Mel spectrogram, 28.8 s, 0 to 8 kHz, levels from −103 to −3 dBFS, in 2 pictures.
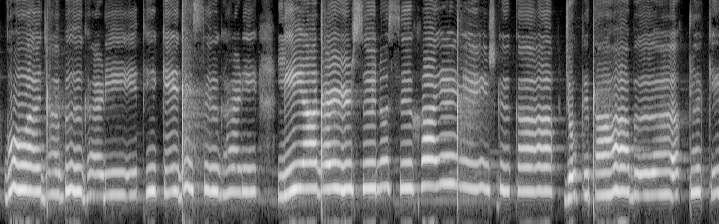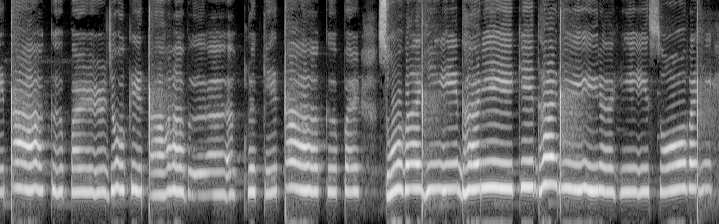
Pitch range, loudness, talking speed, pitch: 295-340 Hz, -20 LUFS, 65 wpm, 315 Hz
